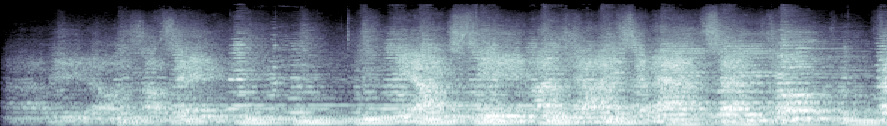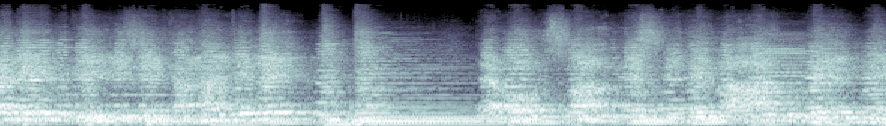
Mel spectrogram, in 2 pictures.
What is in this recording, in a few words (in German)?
Shanty Chor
